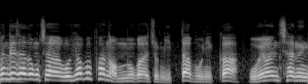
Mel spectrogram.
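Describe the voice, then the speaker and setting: A man's voice with very wide pitch swings, dry and close with no echo. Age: 30s. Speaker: technical sales at car parts supplier. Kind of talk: interview answer.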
